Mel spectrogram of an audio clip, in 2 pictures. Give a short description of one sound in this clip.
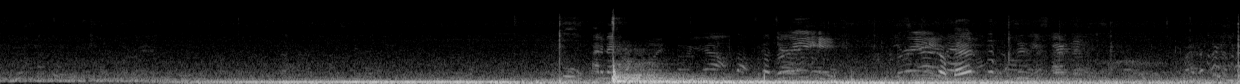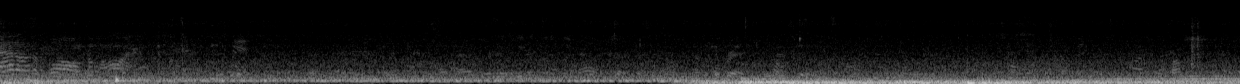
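Wind rumbles steadily across the field.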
